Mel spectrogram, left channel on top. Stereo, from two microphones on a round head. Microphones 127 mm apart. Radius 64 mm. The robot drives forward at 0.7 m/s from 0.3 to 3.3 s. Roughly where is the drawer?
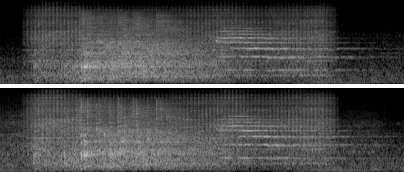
Right.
